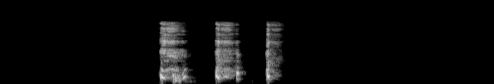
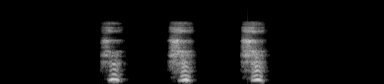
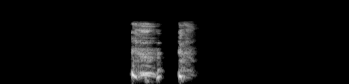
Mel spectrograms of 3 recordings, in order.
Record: {"three_cough_length": "4.9 s", "three_cough_amplitude": 29081, "three_cough_signal_mean_std_ratio": 0.24, "exhalation_length": "3.8 s", "exhalation_amplitude": 23766, "exhalation_signal_mean_std_ratio": 0.33, "cough_length": "3.5 s", "cough_amplitude": 29498, "cough_signal_mean_std_ratio": 0.25, "survey_phase": "beta (2021-08-13 to 2022-03-07)", "age": "45-64", "gender": "Female", "wearing_mask": "No", "symptom_none": true, "smoker_status": "Never smoked", "respiratory_condition_asthma": true, "respiratory_condition_other": false, "recruitment_source": "REACT", "submission_delay": "1 day", "covid_test_result": "Negative", "covid_test_method": "RT-qPCR", "influenza_a_test_result": "Negative", "influenza_b_test_result": "Negative"}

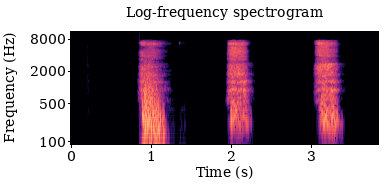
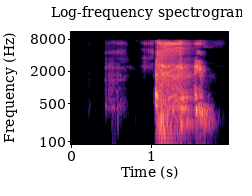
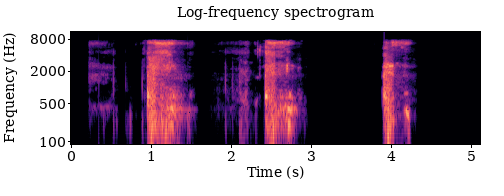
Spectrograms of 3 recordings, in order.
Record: {"exhalation_length": "3.8 s", "exhalation_amplitude": 26763, "exhalation_signal_mean_std_ratio": 0.37, "cough_length": "2.0 s", "cough_amplitude": 26620, "cough_signal_mean_std_ratio": 0.46, "three_cough_length": "5.1 s", "three_cough_amplitude": 32767, "three_cough_signal_mean_std_ratio": 0.36, "survey_phase": "beta (2021-08-13 to 2022-03-07)", "age": "18-44", "gender": "Male", "wearing_mask": "No", "symptom_cough_any": true, "symptom_runny_or_blocked_nose": true, "symptom_onset": "8 days", "smoker_status": "Current smoker (1 to 10 cigarettes per day)", "respiratory_condition_asthma": false, "respiratory_condition_other": false, "recruitment_source": "REACT", "submission_delay": "1 day", "covid_test_result": "Negative", "covid_test_method": "RT-qPCR"}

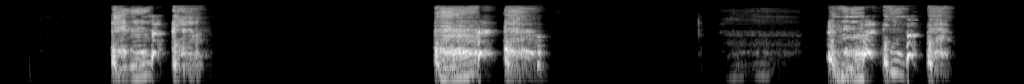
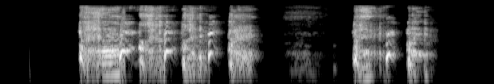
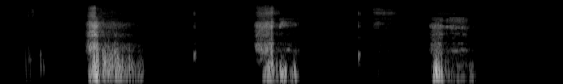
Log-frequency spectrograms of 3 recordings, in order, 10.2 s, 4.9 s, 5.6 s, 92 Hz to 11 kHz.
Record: {"three_cough_length": "10.2 s", "three_cough_amplitude": 30538, "three_cough_signal_mean_std_ratio": 0.4, "cough_length": "4.9 s", "cough_amplitude": 32205, "cough_signal_mean_std_ratio": 0.53, "exhalation_length": "5.6 s", "exhalation_amplitude": 6129, "exhalation_signal_mean_std_ratio": 0.3, "survey_phase": "beta (2021-08-13 to 2022-03-07)", "age": "18-44", "gender": "Female", "wearing_mask": "No", "symptom_cough_any": true, "symptom_runny_or_blocked_nose": true, "symptom_shortness_of_breath": true, "symptom_diarrhoea": true, "symptom_fatigue": true, "symptom_fever_high_temperature": true, "symptom_change_to_sense_of_smell_or_taste": true, "symptom_onset": "7 days", "smoker_status": "Never smoked", "respiratory_condition_asthma": false, "respiratory_condition_other": false, "recruitment_source": "Test and Trace", "submission_delay": "2 days", "covid_test_result": "Positive", "covid_test_method": "RT-qPCR", "covid_ct_value": 10.7, "covid_ct_gene": "ORF1ab gene", "covid_ct_mean": 10.8, "covid_viral_load": "280000000 copies/ml", "covid_viral_load_category": "High viral load (>1M copies/ml)"}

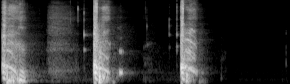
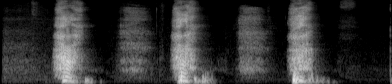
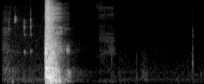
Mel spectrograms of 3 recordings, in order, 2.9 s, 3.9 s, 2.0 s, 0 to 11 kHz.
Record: {"three_cough_length": "2.9 s", "three_cough_amplitude": 32768, "three_cough_signal_mean_std_ratio": 0.33, "exhalation_length": "3.9 s", "exhalation_amplitude": 32767, "exhalation_signal_mean_std_ratio": 0.31, "cough_length": "2.0 s", "cough_amplitude": 32768, "cough_signal_mean_std_ratio": 0.22, "survey_phase": "beta (2021-08-13 to 2022-03-07)", "age": "18-44", "gender": "Male", "wearing_mask": "No", "symptom_none": true, "smoker_status": "Never smoked", "respiratory_condition_asthma": false, "respiratory_condition_other": false, "recruitment_source": "REACT", "submission_delay": "2 days", "covid_test_result": "Negative", "covid_test_method": "RT-qPCR", "influenza_a_test_result": "Negative", "influenza_b_test_result": "Negative"}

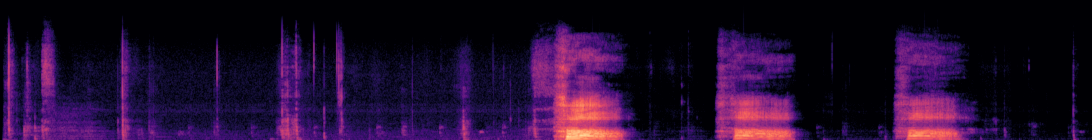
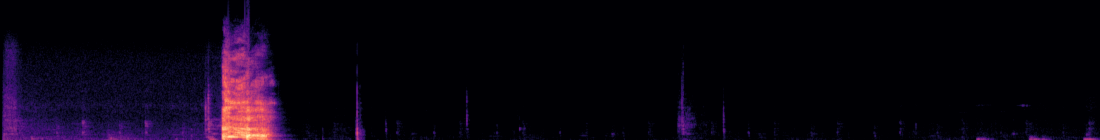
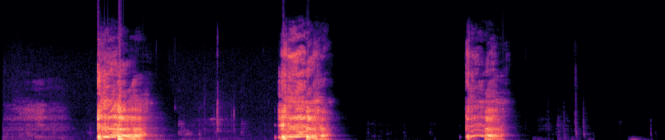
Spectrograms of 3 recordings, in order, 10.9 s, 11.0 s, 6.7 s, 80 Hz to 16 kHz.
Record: {"exhalation_length": "10.9 s", "exhalation_amplitude": 24911, "exhalation_signal_mean_std_ratio": 0.26, "cough_length": "11.0 s", "cough_amplitude": 32768, "cough_signal_mean_std_ratio": 0.16, "three_cough_length": "6.7 s", "three_cough_amplitude": 32768, "three_cough_signal_mean_std_ratio": 0.33, "survey_phase": "beta (2021-08-13 to 2022-03-07)", "age": "65+", "gender": "Male", "wearing_mask": "No", "symptom_none": true, "smoker_status": "Ex-smoker", "respiratory_condition_asthma": false, "respiratory_condition_other": false, "recruitment_source": "REACT", "submission_delay": "2 days", "covid_test_result": "Negative", "covid_test_method": "RT-qPCR"}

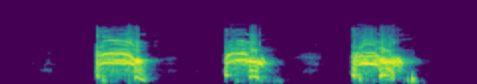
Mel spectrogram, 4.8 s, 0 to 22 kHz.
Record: {"three_cough_length": "4.8 s", "three_cough_amplitude": 30081, "three_cough_signal_mean_std_ratio": 0.5, "survey_phase": "beta (2021-08-13 to 2022-03-07)", "age": "45-64", "gender": "Female", "wearing_mask": "No", "symptom_cough_any": true, "symptom_fatigue": true, "symptom_change_to_sense_of_smell_or_taste": true, "symptom_loss_of_taste": true, "symptom_onset": "9 days", "smoker_status": "Never smoked", "respiratory_condition_asthma": false, "respiratory_condition_other": false, "recruitment_source": "Test and Trace", "submission_delay": "1 day", "covid_test_result": "Positive", "covid_test_method": "RT-qPCR", "covid_ct_value": 22.6, "covid_ct_gene": "ORF1ab gene"}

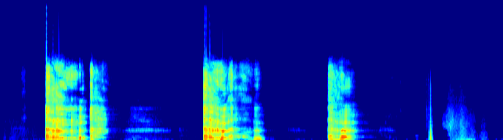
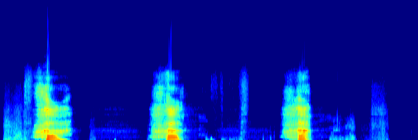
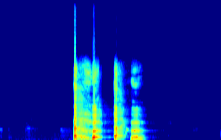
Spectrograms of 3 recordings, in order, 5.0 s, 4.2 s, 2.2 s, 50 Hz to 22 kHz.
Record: {"three_cough_length": "5.0 s", "three_cough_amplitude": 32768, "three_cough_signal_mean_std_ratio": 0.34, "exhalation_length": "4.2 s", "exhalation_amplitude": 32767, "exhalation_signal_mean_std_ratio": 0.3, "cough_length": "2.2 s", "cough_amplitude": 32768, "cough_signal_mean_std_ratio": 0.27, "survey_phase": "beta (2021-08-13 to 2022-03-07)", "age": "45-64", "gender": "Female", "wearing_mask": "No", "symptom_none": true, "smoker_status": "Current smoker (1 to 10 cigarettes per day)", "respiratory_condition_asthma": false, "respiratory_condition_other": false, "recruitment_source": "Test and Trace", "submission_delay": "1 day", "covid_test_result": "Negative", "covid_test_method": "RT-qPCR"}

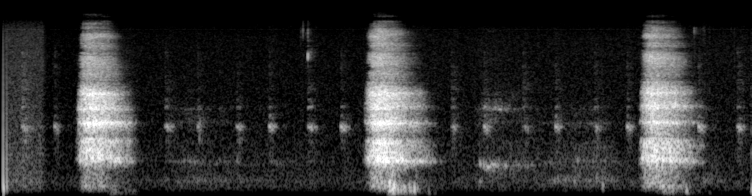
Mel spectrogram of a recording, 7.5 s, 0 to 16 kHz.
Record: {"exhalation_length": "7.5 s", "exhalation_amplitude": 3466, "exhalation_signal_mean_std_ratio": 0.35, "survey_phase": "beta (2021-08-13 to 2022-03-07)", "age": "45-64", "gender": "Female", "wearing_mask": "No", "symptom_none": true, "smoker_status": "Never smoked", "respiratory_condition_asthma": false, "respiratory_condition_other": false, "recruitment_source": "REACT", "submission_delay": "1 day", "covid_test_result": "Negative", "covid_test_method": "RT-qPCR"}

